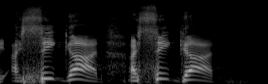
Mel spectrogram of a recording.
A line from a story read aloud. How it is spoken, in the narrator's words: that madman cried incessantly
